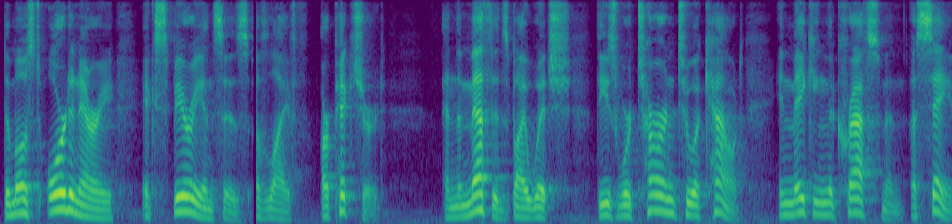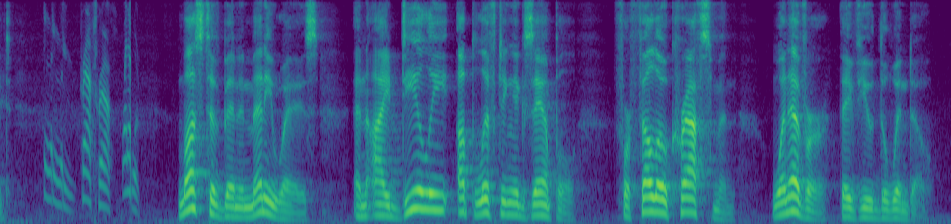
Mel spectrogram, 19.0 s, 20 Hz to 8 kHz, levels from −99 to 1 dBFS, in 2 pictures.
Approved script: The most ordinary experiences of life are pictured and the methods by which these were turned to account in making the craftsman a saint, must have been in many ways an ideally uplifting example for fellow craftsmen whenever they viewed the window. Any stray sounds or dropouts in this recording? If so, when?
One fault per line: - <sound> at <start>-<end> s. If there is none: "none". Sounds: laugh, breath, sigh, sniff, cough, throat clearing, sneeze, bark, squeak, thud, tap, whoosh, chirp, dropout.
- dropout at 2.5-2.6 s
- chirp at 10.0-10.9 s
